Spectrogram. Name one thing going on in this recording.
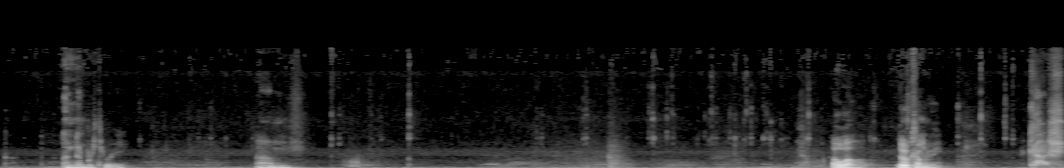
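An elderly man speaks calmly in short phrases with long pauses.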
